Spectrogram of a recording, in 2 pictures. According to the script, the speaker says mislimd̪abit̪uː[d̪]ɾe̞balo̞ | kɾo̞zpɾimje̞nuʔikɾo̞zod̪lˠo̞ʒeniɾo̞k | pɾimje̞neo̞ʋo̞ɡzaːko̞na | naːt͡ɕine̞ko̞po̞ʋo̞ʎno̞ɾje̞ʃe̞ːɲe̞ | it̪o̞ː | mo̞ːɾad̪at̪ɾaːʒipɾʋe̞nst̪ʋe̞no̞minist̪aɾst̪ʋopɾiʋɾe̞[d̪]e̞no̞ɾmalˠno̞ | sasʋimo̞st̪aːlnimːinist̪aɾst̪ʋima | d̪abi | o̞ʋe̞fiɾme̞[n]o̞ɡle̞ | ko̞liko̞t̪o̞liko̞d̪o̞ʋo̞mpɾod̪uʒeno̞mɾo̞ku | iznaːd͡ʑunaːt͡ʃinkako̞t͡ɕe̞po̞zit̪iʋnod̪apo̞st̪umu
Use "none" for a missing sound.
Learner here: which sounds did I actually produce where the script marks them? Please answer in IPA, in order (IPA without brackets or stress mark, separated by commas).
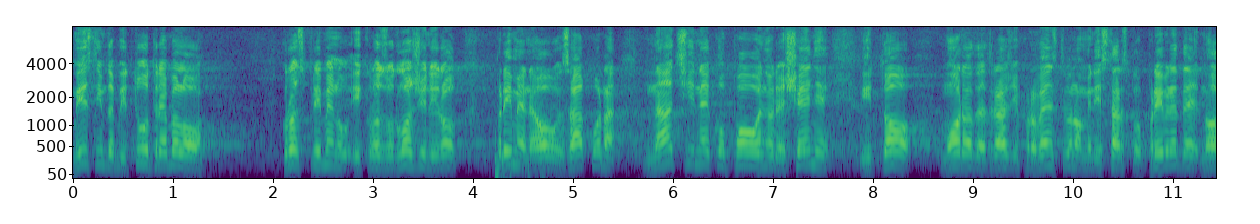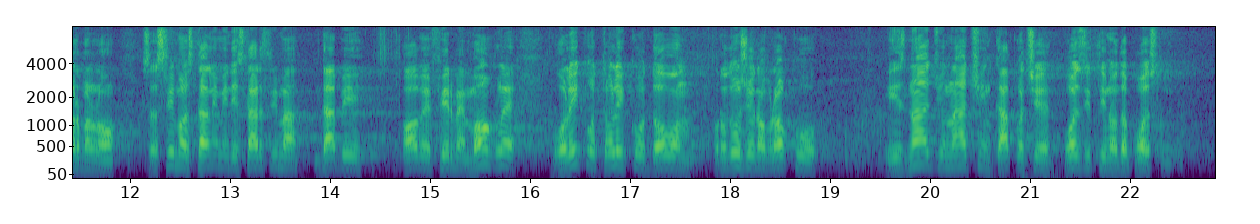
t̪, d̪, m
